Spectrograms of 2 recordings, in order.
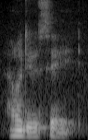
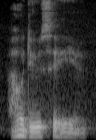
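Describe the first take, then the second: No difference in how they are said.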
